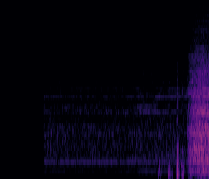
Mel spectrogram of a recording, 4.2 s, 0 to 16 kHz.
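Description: Near silence with a faint electrical hum and a few faint clicks. Near the end, a Bosch PHG 500-2 heat gun is switched on and starts blowing steadily.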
